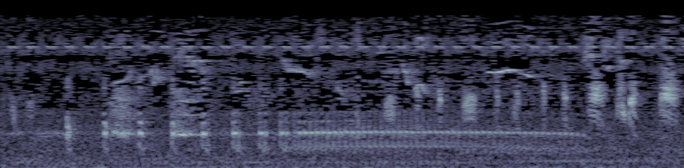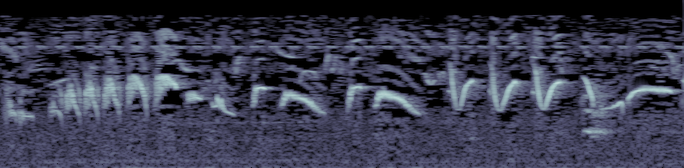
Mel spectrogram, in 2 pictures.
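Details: Chinese hwamei kept for its good voice: soft ticking clicks and a held low tone give way to a loud run of repeated swooping whistles, each rising then dropping, roughly two per second.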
